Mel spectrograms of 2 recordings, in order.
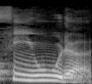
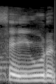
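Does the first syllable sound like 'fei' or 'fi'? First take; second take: fi; fei. First: The first syllable is reduced to a plain 'fi'. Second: The first syllable keeps the full 'fei' diphthong. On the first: "O povo falava assim" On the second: "O povo ainda nem falava feiura"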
